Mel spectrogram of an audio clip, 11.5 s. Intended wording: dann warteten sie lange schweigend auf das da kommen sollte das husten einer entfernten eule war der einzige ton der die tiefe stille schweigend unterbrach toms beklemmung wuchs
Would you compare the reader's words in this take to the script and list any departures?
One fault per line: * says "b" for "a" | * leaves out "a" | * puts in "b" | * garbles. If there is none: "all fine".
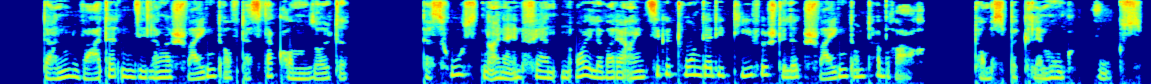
all fine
